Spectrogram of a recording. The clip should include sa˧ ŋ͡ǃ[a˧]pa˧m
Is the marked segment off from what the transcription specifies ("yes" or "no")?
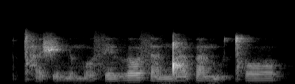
no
